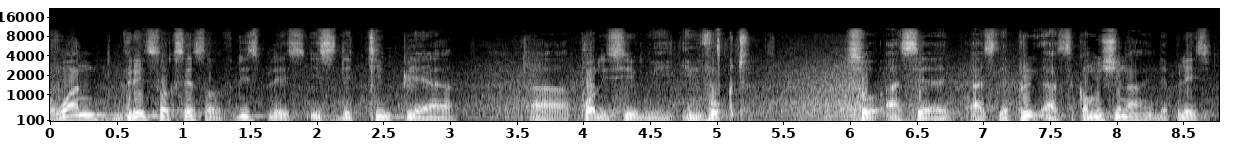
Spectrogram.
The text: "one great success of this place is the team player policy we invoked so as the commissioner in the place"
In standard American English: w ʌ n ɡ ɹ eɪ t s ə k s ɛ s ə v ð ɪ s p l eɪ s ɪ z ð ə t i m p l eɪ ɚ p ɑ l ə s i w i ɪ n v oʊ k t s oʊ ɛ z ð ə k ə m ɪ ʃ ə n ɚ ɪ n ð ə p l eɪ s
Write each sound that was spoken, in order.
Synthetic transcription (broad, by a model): w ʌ n ɡ ɹ eɪ t s ə k s ɛ s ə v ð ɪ s p l eɪ s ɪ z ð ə t i m p l eɪ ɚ p ɑ l ə s i w i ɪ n v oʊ k t s oʊ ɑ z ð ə k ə m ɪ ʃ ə n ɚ ɪ n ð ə p l eɪ s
